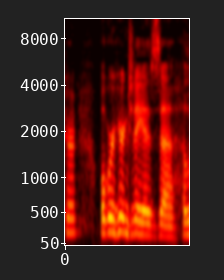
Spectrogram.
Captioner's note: speaking French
